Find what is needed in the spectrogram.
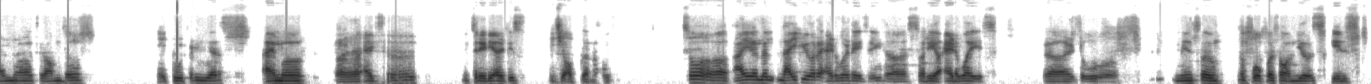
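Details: Adult woman with stammering since childhood, speaking in a podcast interview. Stammering (stuttering).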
